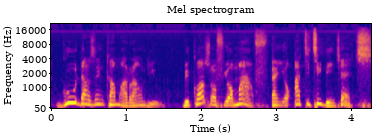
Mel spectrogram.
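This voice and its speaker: His pitch is high for a man. The voice swings very widely in pitch. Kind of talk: sermon. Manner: animated, emphatic preacher in full flow, hammering points with repetition; rhetorical questions to the congregation, teaching with call-and-response energy.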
